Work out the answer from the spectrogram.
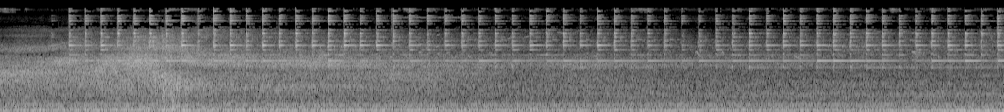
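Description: Norfolk Southern freight train approaching out of sight: a steady low rumble with a thin high tone over it, holding level.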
